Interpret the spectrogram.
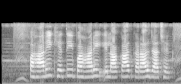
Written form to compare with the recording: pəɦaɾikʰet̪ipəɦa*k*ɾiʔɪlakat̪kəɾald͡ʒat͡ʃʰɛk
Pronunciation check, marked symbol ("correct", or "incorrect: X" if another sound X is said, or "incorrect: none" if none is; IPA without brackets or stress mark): incorrect: none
